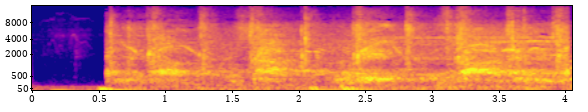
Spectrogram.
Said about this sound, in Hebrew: כן, אז אנחנו שומעים קודם כל את הקריאות המוכרות, העם רוצה להפיל את המשטר, קריאות שאנחנו כבר שמענו אותן אה, בשנים האחרונות במצרים, ולא רק שם.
